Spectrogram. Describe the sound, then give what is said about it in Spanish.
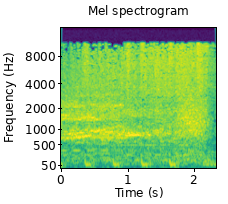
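A car accelerates hard, overtakes other vehicles and turns left in a crime drama scene, its tires squealing and skidding over a loud, sustained engine roar. “Pisa el acelerador. Adelanta a otros vehículos gira a su izquierda.”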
